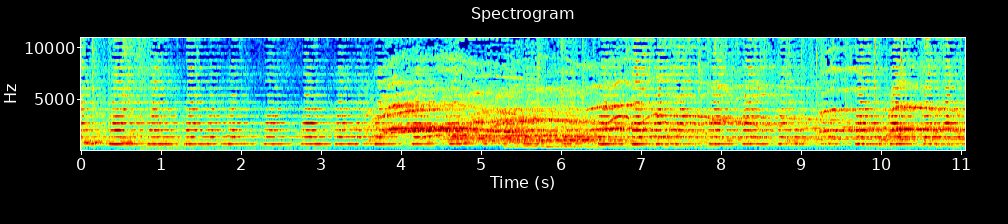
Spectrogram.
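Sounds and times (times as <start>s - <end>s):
steady horn-like tone: 0.0s - 11.0s
crowd shouting: 3.6s - 11.0s.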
